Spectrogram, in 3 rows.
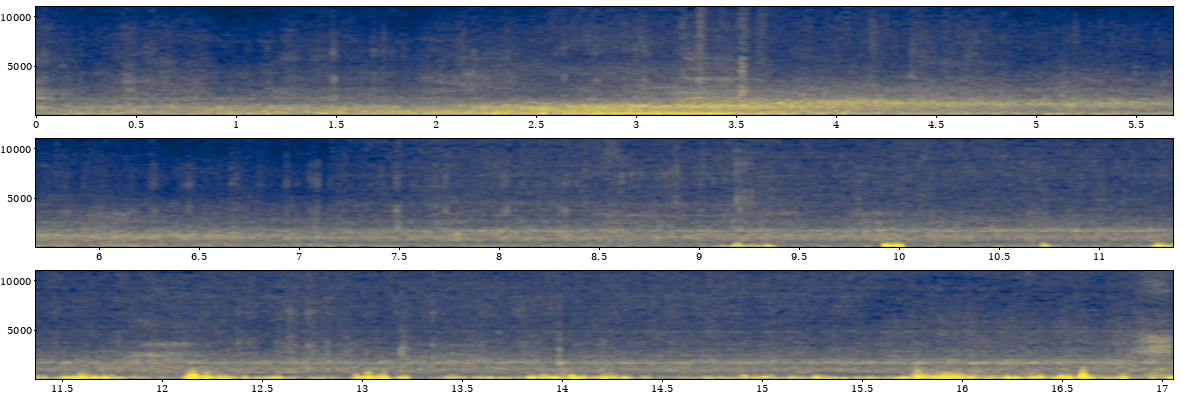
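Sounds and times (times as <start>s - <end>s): car passing: 0.0s - 17.0s
wind noise on microphone: 9.0s - 17.0s.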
